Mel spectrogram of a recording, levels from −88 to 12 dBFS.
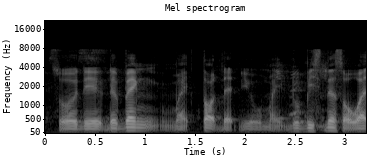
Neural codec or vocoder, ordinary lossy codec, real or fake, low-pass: none; none; real; none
